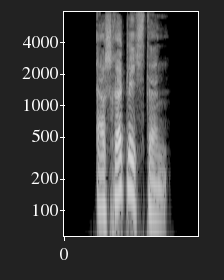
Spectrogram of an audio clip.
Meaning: 1. superlative degree of erschröcklich 2. inflection of erschröcklich: strong genitive masculine/neuter singular superlative degree
- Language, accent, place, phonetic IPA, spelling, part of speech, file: German, Germany, Berlin, [ɛɐ̯ˈʃʁœklɪçstn̩], erschröcklichsten, adjective, De-erschröcklichsten.ogg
